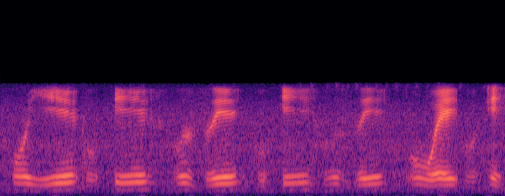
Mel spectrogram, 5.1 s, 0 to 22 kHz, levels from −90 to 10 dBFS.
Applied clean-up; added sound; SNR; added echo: none; none; none; none.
